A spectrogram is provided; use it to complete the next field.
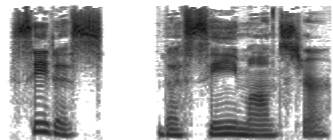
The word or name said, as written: Cetus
